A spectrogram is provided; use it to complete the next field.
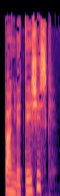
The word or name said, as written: bangladesher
